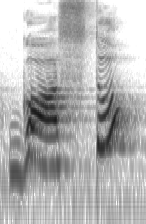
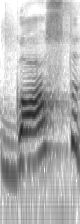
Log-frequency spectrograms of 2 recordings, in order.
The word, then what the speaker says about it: gosto: o seu significado então gosto conjugação do verbo gostar eu gosto de amendoim é com esse o mais aberto com esse som aberto agora gosto são fechado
